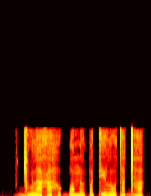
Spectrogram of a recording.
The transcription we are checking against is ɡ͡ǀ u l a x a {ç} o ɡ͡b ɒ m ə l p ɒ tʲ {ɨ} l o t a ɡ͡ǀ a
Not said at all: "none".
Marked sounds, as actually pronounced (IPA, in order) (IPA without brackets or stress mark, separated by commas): h, ɨ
